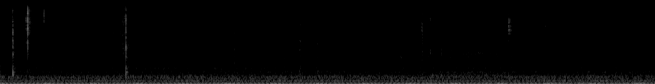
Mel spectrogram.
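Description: Faint, irregular clicks and taps of small paper pieces being handled and pressed into place on a card, over a low steady hum.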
